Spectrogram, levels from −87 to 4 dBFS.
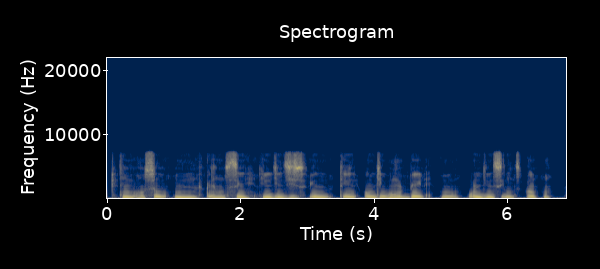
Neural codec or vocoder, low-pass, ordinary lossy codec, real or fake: autoencoder, 22.05 kHz, a latent of 192 numbers a frame, VITS, trained on many speakers; 7.2 kHz; none; fake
